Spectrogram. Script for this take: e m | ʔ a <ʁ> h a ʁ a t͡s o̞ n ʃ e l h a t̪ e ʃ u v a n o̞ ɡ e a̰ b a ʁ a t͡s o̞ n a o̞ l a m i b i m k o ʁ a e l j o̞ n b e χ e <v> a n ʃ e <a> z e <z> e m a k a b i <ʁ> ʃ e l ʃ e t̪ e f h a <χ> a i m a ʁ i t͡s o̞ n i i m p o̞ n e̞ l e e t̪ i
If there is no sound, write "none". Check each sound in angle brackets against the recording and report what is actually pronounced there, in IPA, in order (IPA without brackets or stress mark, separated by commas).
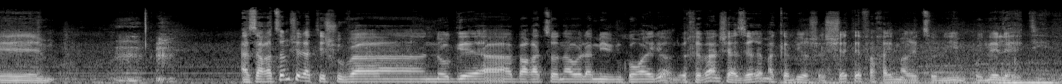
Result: z, v, a, ʁ, ʁ, χ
